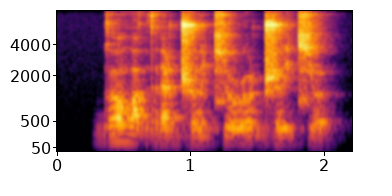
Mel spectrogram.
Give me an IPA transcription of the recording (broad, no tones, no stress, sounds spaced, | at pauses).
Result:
ɡ ɵ lˠ ʌ d r æ ɖ͡ʐ ɵ t͡ɕ u ɭ u ɖ͡ʐ ɨ t͡ɕ ɵ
